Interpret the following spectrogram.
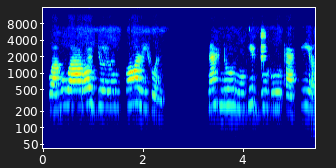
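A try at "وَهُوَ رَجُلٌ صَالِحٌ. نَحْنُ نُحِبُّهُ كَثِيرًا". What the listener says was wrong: Masya Allah. Cukup Bu Vivi. Barakallahu fiik. Ahsanti. Mumtaz. Ahsan. Bagus sekali.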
